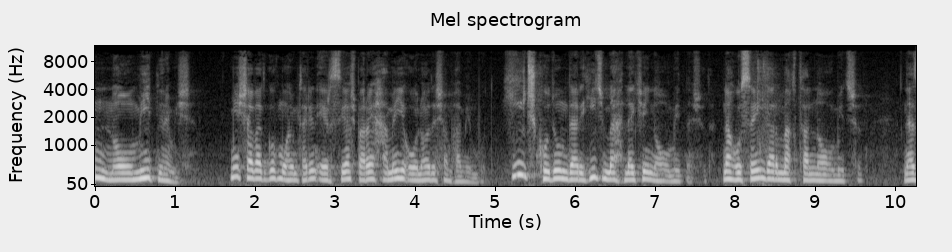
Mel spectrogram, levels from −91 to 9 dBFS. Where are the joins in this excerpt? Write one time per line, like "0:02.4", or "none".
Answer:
0:05.0
0:07.8

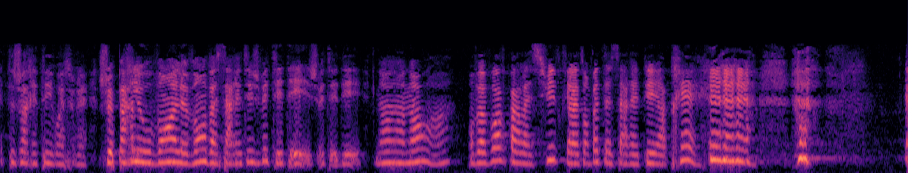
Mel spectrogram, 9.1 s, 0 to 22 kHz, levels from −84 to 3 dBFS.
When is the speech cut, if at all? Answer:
0:00.9
0:03.7
0:04.6

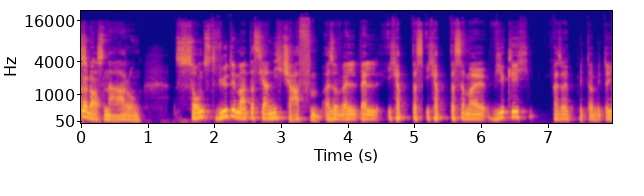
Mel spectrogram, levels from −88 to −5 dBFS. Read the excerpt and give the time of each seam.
0:05.1

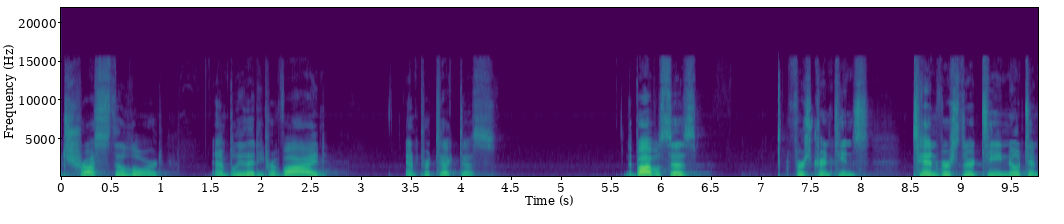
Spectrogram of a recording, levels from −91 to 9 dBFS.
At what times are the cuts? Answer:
0:02.0

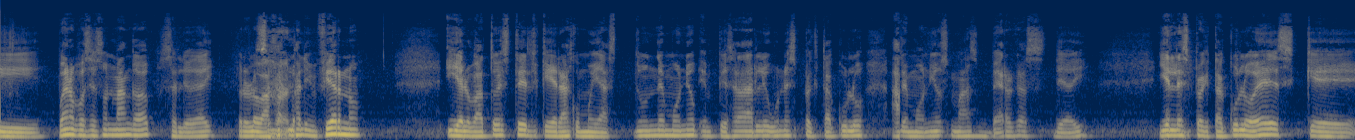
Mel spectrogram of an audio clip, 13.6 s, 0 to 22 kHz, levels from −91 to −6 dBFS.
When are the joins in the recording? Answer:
0:02.9
0:05.7
0:07.0
0:09.0

